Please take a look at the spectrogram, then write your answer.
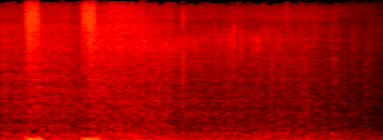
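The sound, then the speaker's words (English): The batter for the first pancake sizzles steadily in a hot pan on the stove, a constant hissing crackle with two soft thumps near the start and a brief sharp tap at the very end, no voices. “Pour in some of that delicious batter. While your first pancake is cooking, it's time to start sorting out toppings.”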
